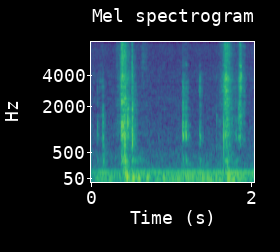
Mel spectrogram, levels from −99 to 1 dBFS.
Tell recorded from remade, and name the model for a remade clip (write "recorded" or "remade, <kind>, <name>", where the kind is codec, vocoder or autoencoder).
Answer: remade, vocoder, Vocos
